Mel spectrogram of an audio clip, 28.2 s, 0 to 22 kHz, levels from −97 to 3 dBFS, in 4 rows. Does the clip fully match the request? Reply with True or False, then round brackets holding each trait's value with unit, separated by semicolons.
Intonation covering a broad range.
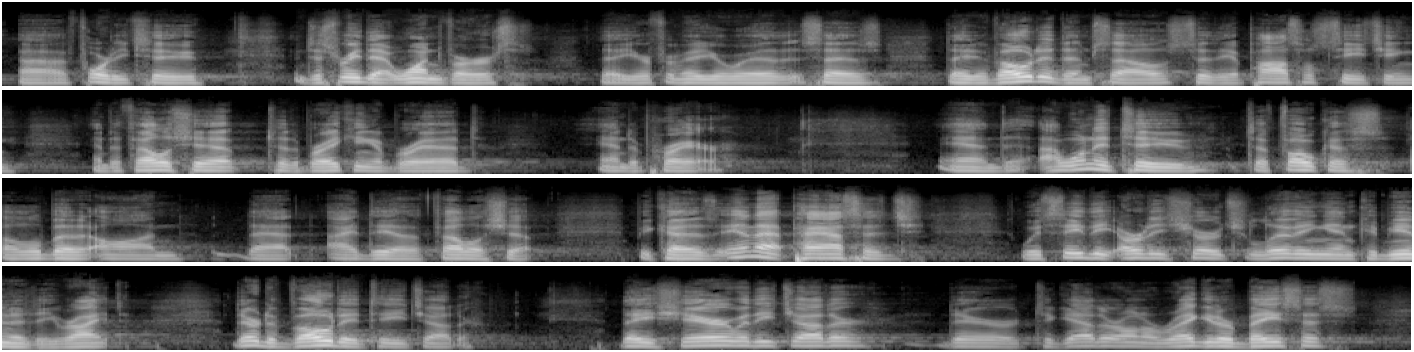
False (3.1 semitones)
